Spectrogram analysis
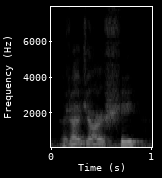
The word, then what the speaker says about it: rajarshi: also called rajarshi so Raja Rishi rajarshi is how you pronounce this compound phrase that is an individual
